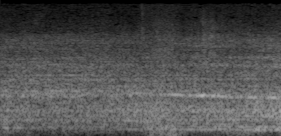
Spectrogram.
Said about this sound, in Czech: Přijela tramvaj a už asi pojedou.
